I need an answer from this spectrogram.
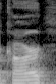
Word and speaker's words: char: as varchar' of our car you'll hear char pronounces car I prefer jar and varchar' all right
